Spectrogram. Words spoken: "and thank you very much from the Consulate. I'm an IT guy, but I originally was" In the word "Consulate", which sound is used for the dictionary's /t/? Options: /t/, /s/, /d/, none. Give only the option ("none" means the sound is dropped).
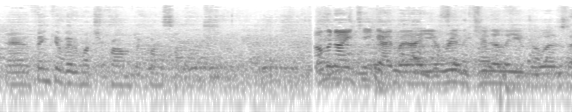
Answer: none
